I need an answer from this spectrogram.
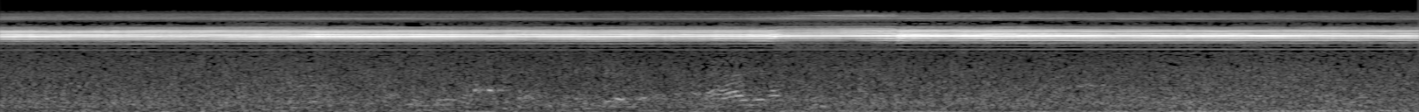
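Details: Cicada droning with a continuous, piercing high whine at constant pitch. A faint murmur sits low underneath, and the loudness stays even throughout.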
